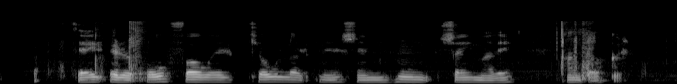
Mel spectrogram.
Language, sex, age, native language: Icelandic, male, 15, Icelandic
